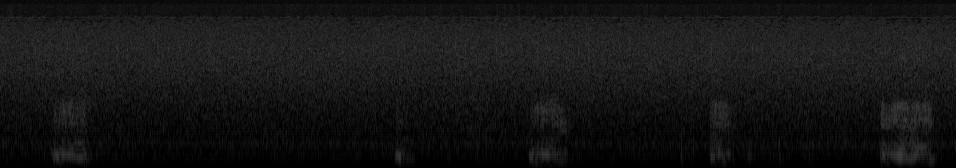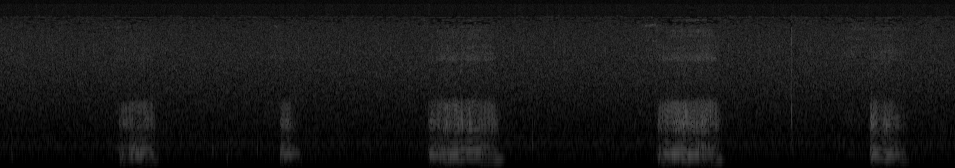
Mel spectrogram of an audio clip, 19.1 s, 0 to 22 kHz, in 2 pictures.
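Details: Sleeping puppy: soft, irregular rasping snores, about 29 a minute, over a faint steady hum, while another pup sleeps quietly; snoring.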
